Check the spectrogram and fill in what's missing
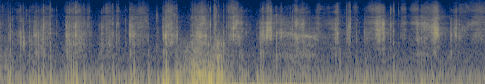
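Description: Long nails and fingertips tap and scratch the straps and thick white foam/rubber sole of a hand-held, empty blue synthetic-leather strap sandal with a tan footbed. Quick, fairly steady dull taps with short crinkly scratches grow louder about halfway through and stay close and dry.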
